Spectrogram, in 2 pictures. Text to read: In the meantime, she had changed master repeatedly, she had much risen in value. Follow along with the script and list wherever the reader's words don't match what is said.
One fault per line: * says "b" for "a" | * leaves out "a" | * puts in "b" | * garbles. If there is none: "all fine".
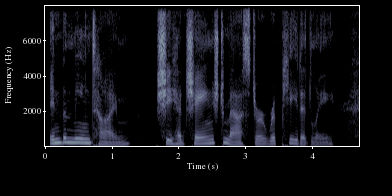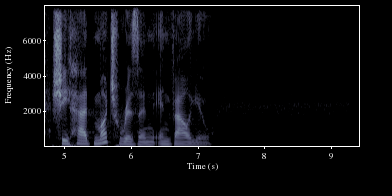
all fine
